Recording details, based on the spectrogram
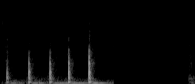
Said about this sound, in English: They walked up the path and they knocked on the door of the hut.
